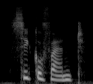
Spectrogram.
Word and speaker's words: sycophant: Our ninth word is sycophant. Sycophant. It has 3 syllables and the stress is on the first one.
